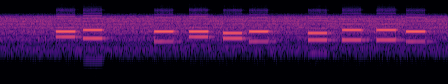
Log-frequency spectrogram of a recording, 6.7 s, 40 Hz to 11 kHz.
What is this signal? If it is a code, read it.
DTMF, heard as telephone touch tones, dialled by hand, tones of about 290 ms, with phone line noise and room echo. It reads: 09 2072 4662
